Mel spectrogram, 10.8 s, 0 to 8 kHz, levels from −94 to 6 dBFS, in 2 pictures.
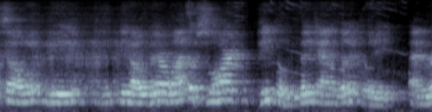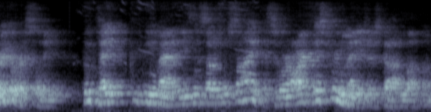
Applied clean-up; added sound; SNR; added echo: neural separator model SepFormer DNS4.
